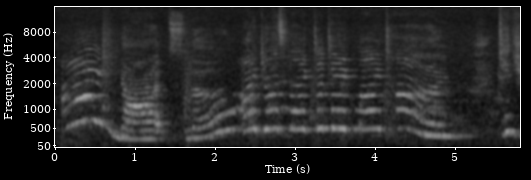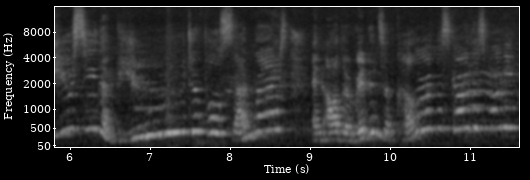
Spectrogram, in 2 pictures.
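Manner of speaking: very high, slow sing-song tortoise voice; a gentle, unhurried tortoise. Acted. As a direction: drawl it out like a dreamy old tortoise.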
